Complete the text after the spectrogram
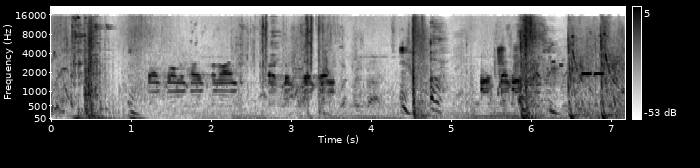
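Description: A robot beeps and chirps electronically.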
